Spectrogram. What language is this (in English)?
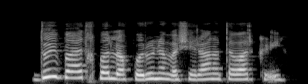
Pashto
